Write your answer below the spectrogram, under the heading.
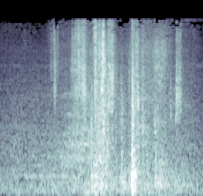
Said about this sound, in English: A pigeon takes flight. An erupting pigeon briefly interrupts, otherwise silent.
